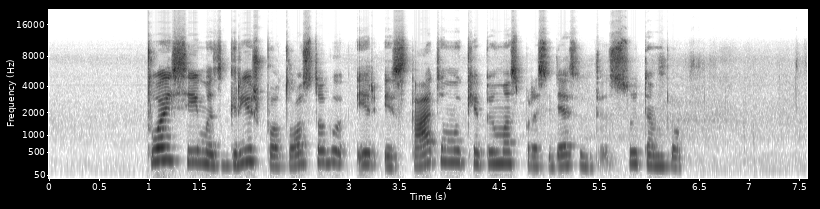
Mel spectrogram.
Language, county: Lithuanian, Vilnius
